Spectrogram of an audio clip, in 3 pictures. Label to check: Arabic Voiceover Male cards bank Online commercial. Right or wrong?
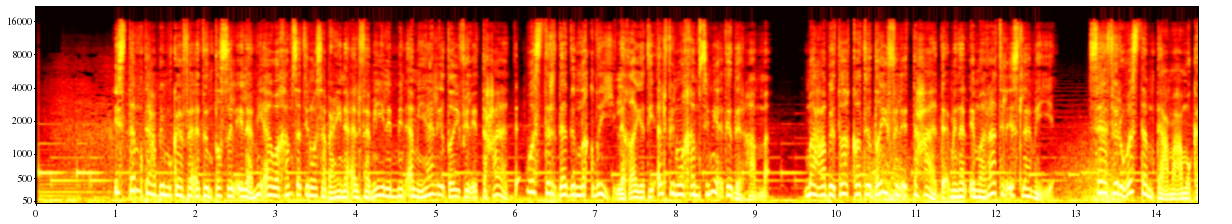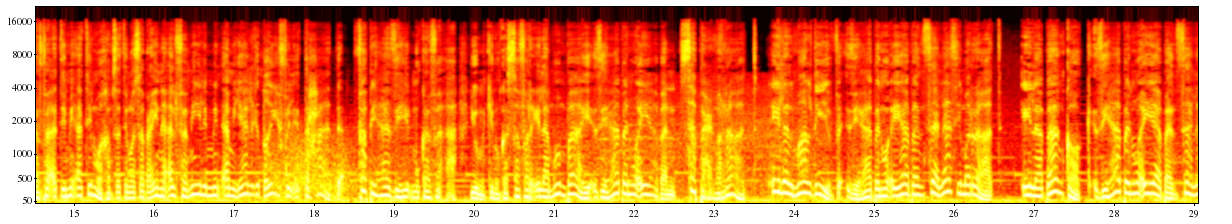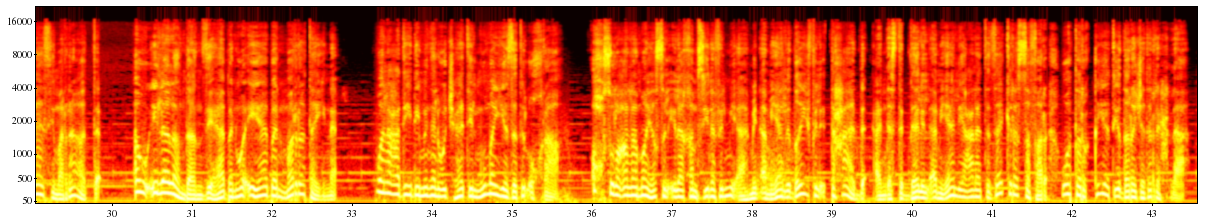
Right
